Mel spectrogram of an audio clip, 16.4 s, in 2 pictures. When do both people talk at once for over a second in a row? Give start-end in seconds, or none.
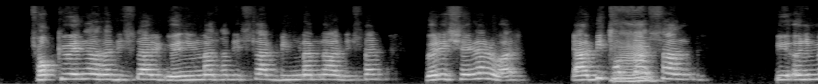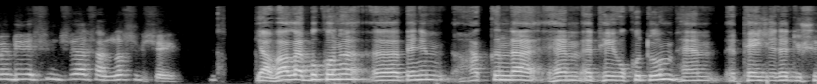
none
